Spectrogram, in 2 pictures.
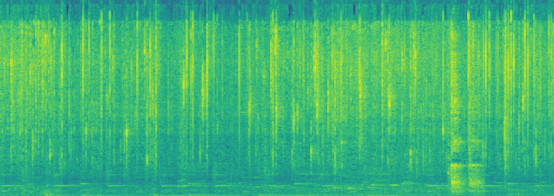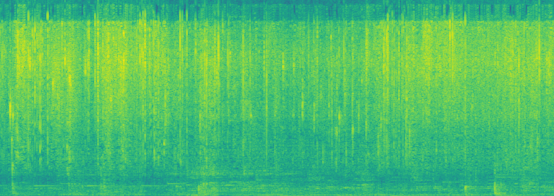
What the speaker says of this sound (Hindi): अब इसमें हम ये चॉप किए हुए प्याज डालेंगे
